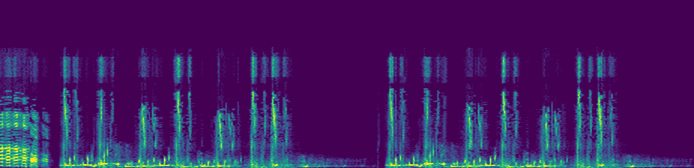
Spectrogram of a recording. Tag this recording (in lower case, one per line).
speech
